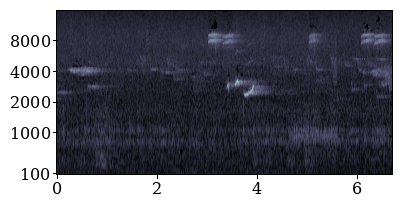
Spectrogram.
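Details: Japanese grosbeak (Eophona personata), recorded 30 June 2015, giving a brief burst of clear, fluty whistled notes that slide downward midway, over faint high chirps and a soft background hiss.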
